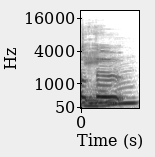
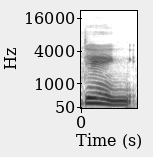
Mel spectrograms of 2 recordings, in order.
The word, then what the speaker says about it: Din: And then they rolled with that, and I was like, are they saying So ding? it's not ding. It's No. His nickname is Din.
